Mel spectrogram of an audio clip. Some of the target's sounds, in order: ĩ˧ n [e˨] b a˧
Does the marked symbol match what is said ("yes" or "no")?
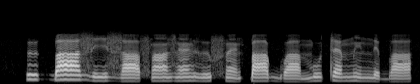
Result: yes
